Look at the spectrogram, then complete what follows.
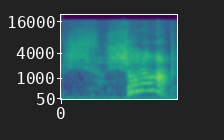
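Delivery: very high, slow mock hush; mock Peter shushing. Vlogger voices Peter hushing his blabbing friend, slow and very high.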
